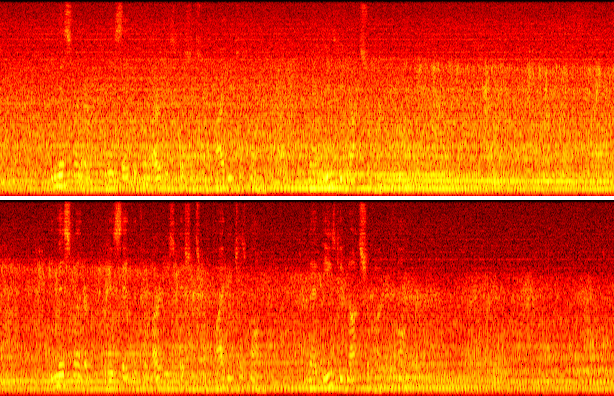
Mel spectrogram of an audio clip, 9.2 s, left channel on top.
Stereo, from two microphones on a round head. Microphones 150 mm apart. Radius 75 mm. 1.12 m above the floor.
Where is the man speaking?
55° right (ahead or behind), 3 m.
